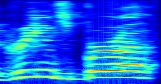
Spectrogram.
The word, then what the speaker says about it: Greensboro: Inexplicably, the Greensboro, and I'm saying Greensboro because that's how they pronounce it over there. I learned from the broadcast. It's not borough. They keep saying Greensboro.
